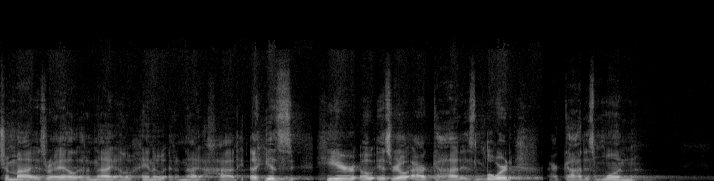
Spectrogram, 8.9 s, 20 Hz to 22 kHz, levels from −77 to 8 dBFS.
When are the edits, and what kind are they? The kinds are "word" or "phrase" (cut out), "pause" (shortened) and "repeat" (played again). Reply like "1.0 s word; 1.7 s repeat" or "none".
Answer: 3.9 s pause; 6.8 s pause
